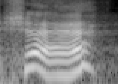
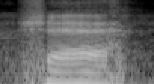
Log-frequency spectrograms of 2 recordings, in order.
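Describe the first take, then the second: First: "Xé." said high and loud, an eager yes; xé meaning yes. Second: "Xé." said low and soft with a falling tune, meaning no. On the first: Preacher shows the Itapeva "Xé." said high and loud to mean of course. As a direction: pop "Xé." up bright and loud like of course. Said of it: "Vai, lógico". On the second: Preacher shows the Itapeva "Xé." said low to mean no. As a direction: drop "Xé." low and quiet, like shrugging off the idea. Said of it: "Acho que não". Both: Shown as a demonstration.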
